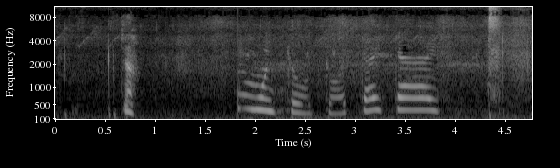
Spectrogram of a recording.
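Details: Goats on a farm where two of them have just given birth. A run of five short, harmonic bleats, some dropping in pitch and others held level, follows one brief earlier call. Voices and laughter are close by.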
